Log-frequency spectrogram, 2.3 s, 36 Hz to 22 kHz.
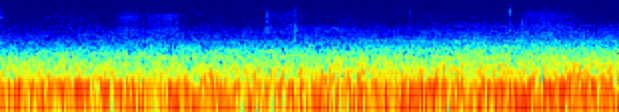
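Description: Steady, dense road and wind rumble of a Volvo XC40 P8 electric car speeding up from 60 toward 120 km/h uphill, heard from inside the cabin without interruption.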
